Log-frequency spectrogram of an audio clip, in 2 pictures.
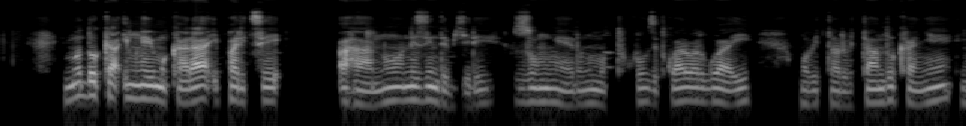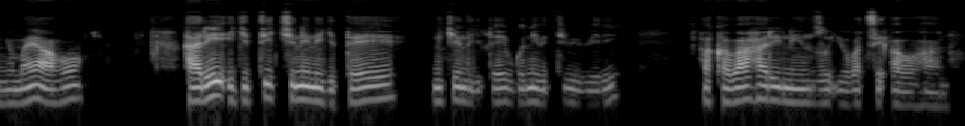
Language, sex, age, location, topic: Kinyarwanda, female, 25-35, Kigali, government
